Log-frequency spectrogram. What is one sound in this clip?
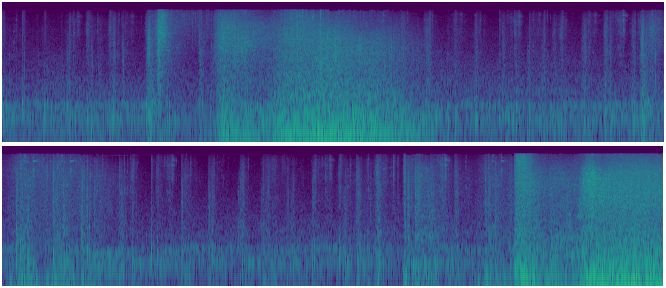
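Footsteps crunch quickly on snowy stone.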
